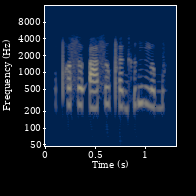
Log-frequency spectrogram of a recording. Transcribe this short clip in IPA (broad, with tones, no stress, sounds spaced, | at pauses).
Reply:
pʰ ʌ˧ s ə˦ ʔ a˨˦ s ɯ˦ pʼ ɛ˧ ɡ ʔ ɨ˦ ɡ ŋ ə˦ b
